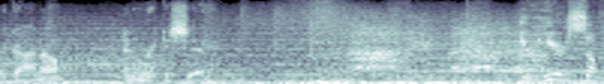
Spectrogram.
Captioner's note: fans chanting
